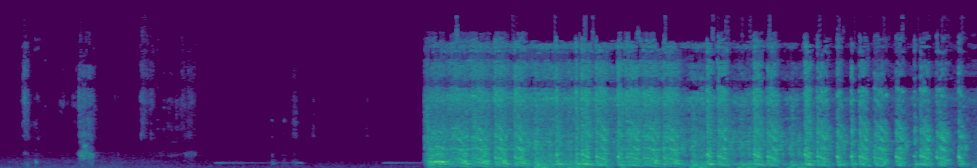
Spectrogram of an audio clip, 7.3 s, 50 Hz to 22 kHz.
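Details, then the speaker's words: 2002 Toyota Camry, sat over 5 years, coil pack wiring harness found cut, cranking with starting fluid: even chug about three times a second, never catches; crank sensor signal present, no spark from cut coil wiring. "It only smells like it's dumping fuel, but I mean I dump fuel. It should have ran."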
